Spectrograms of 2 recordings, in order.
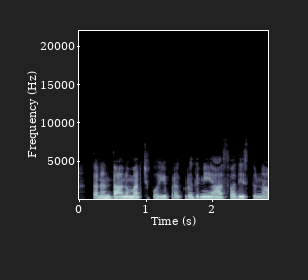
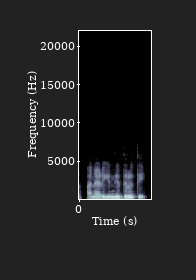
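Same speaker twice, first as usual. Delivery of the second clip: ordinary delivery, nothing marked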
